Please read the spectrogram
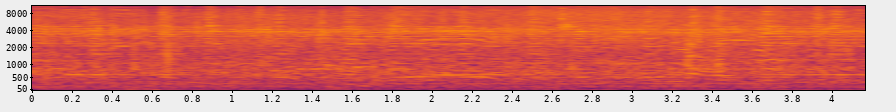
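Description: Steady outdoor stadium background at a track meet: a low hum of crowd and ambient noise with faint distant voices.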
